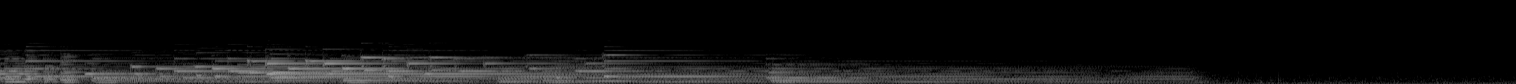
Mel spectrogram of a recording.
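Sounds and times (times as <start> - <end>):
piano prelude in B minor: 0.0 - 12.1.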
